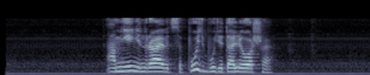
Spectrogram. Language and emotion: Russian, angry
